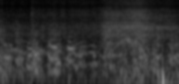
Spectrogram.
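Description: Chickens in a coop bedded with fresh wood shavings give soft, close clucks and murmurs, ending with one brief louder thump or cluck.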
